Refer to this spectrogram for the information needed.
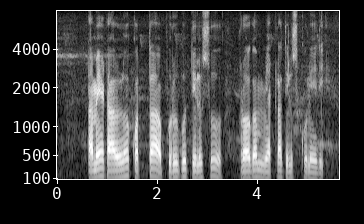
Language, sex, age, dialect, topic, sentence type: Telugu, male, 18-24, Southern, agriculture, question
